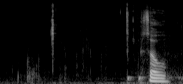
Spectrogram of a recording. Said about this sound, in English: Let me take a sip for that.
